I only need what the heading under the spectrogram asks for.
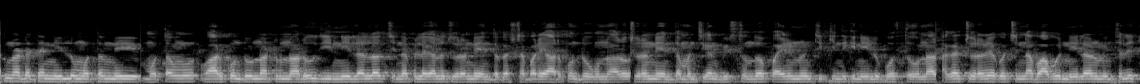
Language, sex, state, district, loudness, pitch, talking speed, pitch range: Telugu, male, Andhra Pradesh, Guntur, -21 LUFS, 130 Hz, 165 wpm, 125-130 Hz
